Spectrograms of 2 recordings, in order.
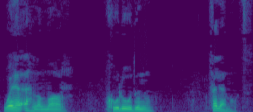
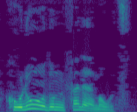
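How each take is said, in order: First: Grim low verdict. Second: Triumphant slow call. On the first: The caller pronounces doom on hell's people, grim low verdict. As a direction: let the doom sink slowly. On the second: The caller proclaims to paradise's people, slow triumphant call. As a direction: stretch 'خلود' out slowly, ringing. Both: A narrator's reading.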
